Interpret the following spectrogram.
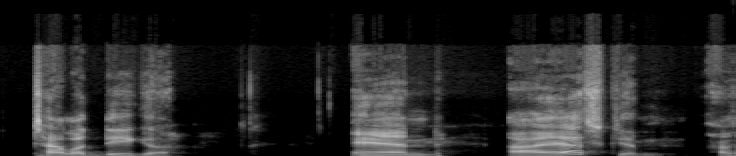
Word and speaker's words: Talladega: and he said yeah that's locals say it that way it's like dig a hole it's television tell a digger Talladega that is that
